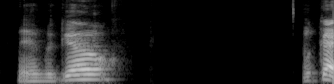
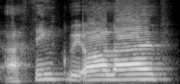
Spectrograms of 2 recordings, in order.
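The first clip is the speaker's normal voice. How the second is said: louder and higher, calling out to viewers; loud announcement; 5 semitones higher, 11 dB louder than usual. Real, not acted. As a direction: call out to the chat that you're on air. Checking whether the stream is live.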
